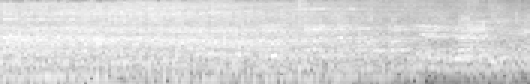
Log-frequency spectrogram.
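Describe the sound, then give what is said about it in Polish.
A bus engine rumbles steadily, a dense, even roar of road noise that eases slightly toward the end as the bus arrives at a seaside town, with faint indistinct voices underneath. “Autobus dojechał do nadmorskiej miejscowości.”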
